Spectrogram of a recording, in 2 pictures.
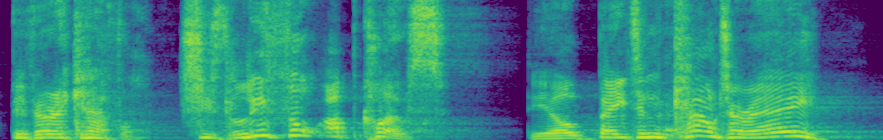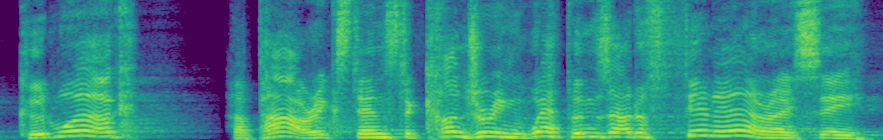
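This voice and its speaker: A man's voice: sits high, big pitch swings, normal speed, a bit bright, in a large hall. A man voicing a sardonic talking magic bracelet in a video game, firing off dry, sarcastic quips and urgent combat warnings. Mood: urgent coaching. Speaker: voice actor.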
